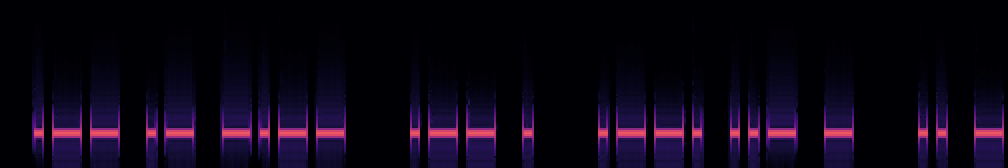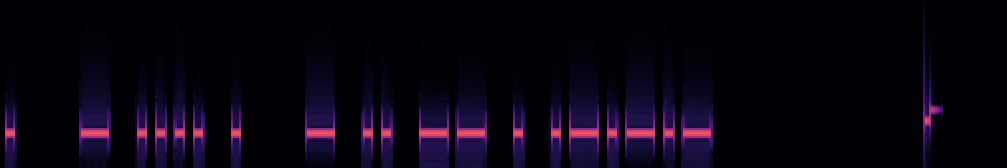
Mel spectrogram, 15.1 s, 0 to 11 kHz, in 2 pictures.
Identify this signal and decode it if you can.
Morse code, heard as a keyed tone, about 17 wpm, 700 Hz. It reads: WAY WE PUT IN THE TIME.
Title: Sentences from Top 200 Words and Abbreviations 17wpm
